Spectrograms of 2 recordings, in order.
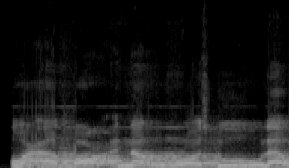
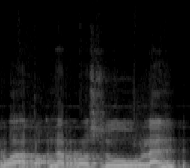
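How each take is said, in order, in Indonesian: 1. Vokal akhirnya pendek dan langsung bersambung. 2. Kata terakhir berakhir dengan tambahan bunyi n.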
